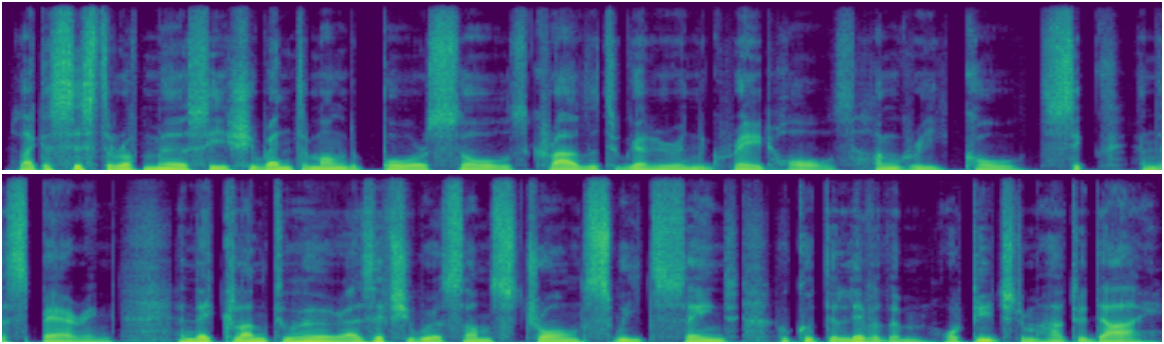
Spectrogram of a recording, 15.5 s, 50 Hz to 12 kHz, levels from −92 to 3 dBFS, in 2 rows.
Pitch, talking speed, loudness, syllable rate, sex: 100 Hz, 175 wpm, -19 LUFS, 4.1 syllables/s, male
